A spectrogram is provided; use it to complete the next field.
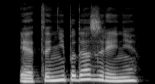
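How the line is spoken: Calm objection. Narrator (Russian): спокойно возразила Гладстон

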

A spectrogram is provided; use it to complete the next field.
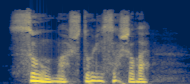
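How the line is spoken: Grumbled. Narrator (Russian): буркнул Харальд

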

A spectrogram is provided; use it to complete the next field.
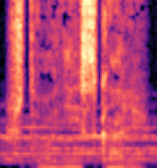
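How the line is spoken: Quiet question. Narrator (Russian): тихо спросил я

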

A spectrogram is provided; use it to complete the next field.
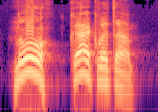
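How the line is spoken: Joyful group yelling. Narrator (Russian): Отто, Грег и Джоан радостно завопили

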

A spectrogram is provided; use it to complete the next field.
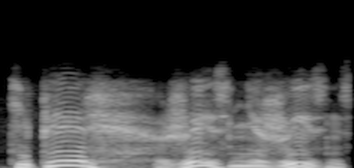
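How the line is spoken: Innkeeper speaking, sighing. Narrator (Russian): сказал корчмарь и вздохнул

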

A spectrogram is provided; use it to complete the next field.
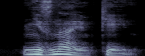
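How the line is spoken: Uncertain mutter. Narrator (Russian): неуверенно пробормотала она

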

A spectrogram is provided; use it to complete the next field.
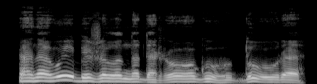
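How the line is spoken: Man grumbling. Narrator (Russian): проворчал мужчина-врач

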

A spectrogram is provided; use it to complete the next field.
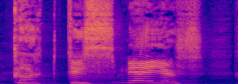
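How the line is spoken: Hoarse shout, heavy breathing. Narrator (Russian): хрипло закричал мой друг, побледнев и тяжело дыша

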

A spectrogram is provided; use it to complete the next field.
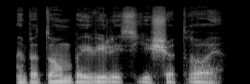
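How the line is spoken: Quiet. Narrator (Russian): тихо добавил владелец алмазных рудников Франсуа Мерсье

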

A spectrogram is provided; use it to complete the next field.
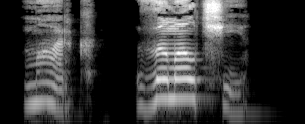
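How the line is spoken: Growled. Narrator (Russian): рыкнул

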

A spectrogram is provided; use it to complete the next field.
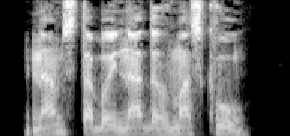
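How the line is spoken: Even and loud. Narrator (Russian): так же ровно и громко говорит это Мишель

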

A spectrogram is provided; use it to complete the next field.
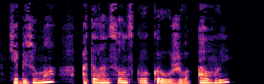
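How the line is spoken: Quiet girl's voice. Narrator (Russian): одна девица тихонько сообщила другой

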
